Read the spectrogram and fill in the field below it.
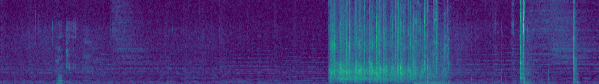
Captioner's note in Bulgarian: Ръкопляскания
